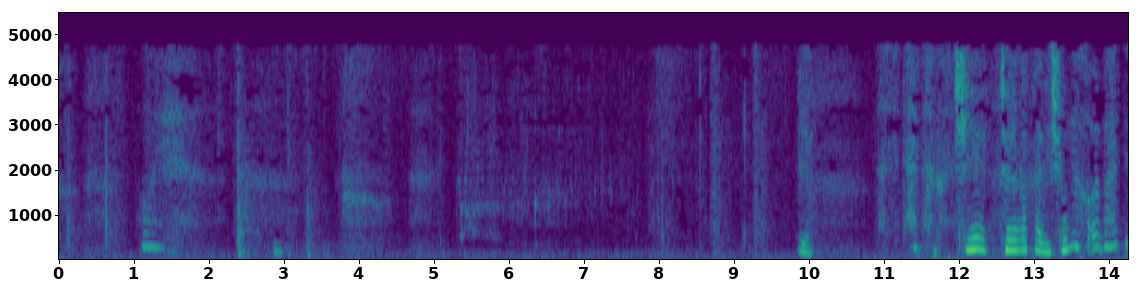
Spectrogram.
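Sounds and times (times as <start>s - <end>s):
water trickles and drips: 5.0s - 8.3s
cold water from the fridge poured in splashing bursts: 5.3s - 8.2s
speech: 9.9s - 10.2s, 12.0s - 14.2s.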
